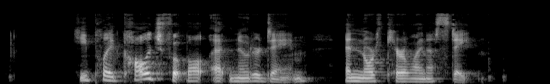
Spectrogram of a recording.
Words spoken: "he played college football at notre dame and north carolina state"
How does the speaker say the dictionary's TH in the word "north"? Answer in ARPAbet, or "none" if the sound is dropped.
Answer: TH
